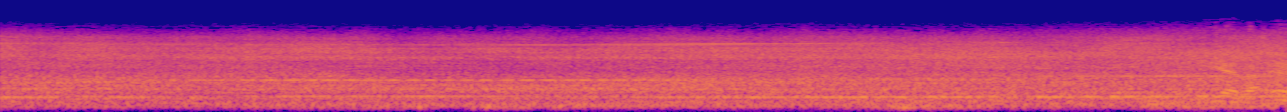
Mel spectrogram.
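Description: An airliner on a possible test flight near Manchester airport passes as a steady, moderately distant jet roar with a broad, even rumble throughout.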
